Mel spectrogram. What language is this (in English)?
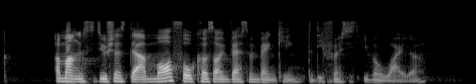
English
